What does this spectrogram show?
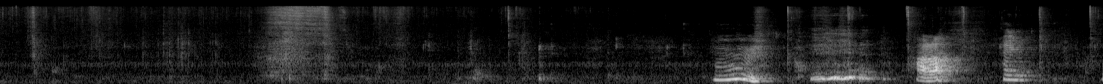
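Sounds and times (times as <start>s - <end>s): people chewing: 0.3s - 11.0s
breathy hiss: 2.5s - 4.2s.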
